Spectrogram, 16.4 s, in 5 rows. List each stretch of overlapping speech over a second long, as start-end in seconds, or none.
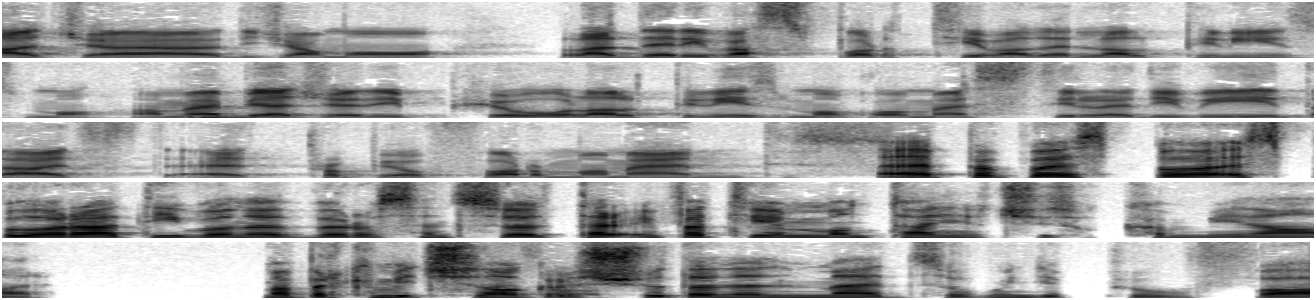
none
